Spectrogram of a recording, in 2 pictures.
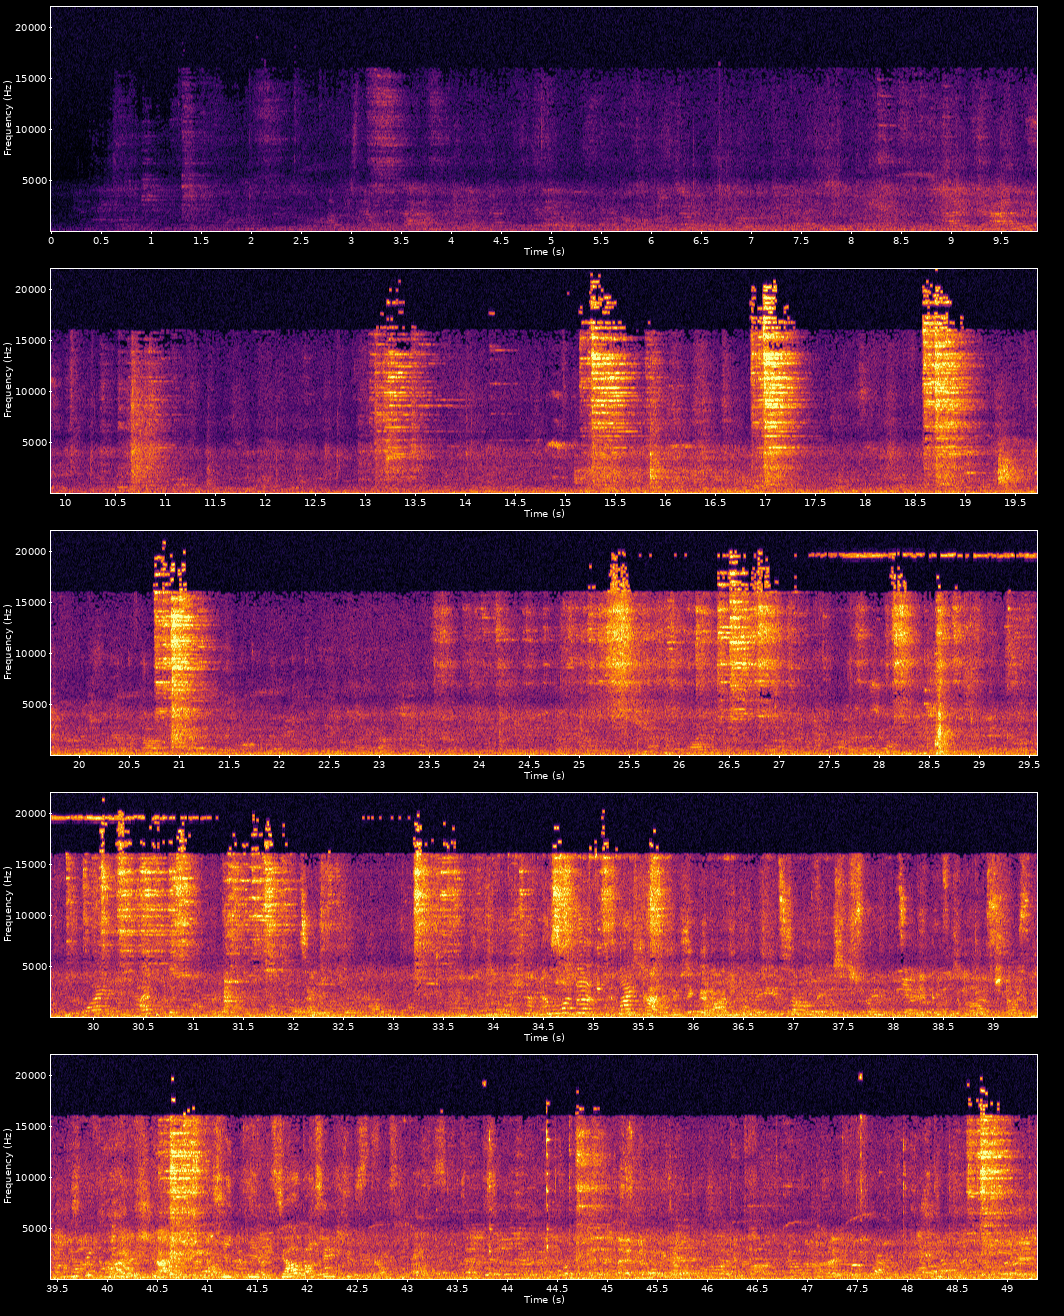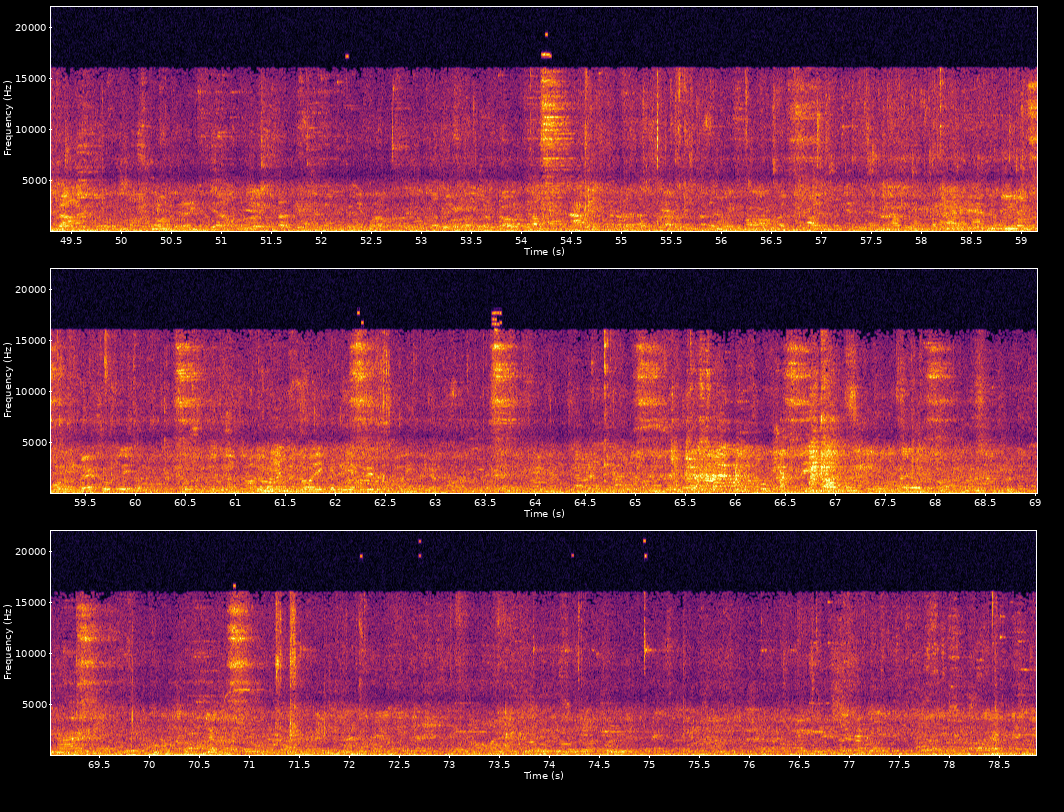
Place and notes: Aarau, Altstadt, Schweiz - Rathausgasse
Street atmosphere in the pedestrian zone of the old part of Aarau, mainly people in restaurants on the street, note the specific echo of the sound that is produced by the specific roofs of the city
Aarau, Switzerland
